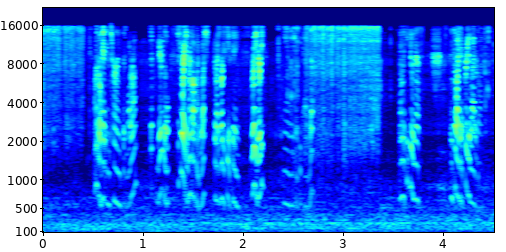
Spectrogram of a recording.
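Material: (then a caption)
Leather. A brown Lucchese leather cowboy boot, wet with cleaner and held over a plastic utility sink, is scrubbed back and forth with a small plastic bristle brush held in the fingers. Bursts of bright, scratchy bristle strokes rasp against the hollow boot in a quick rhythm over a steady low hum.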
